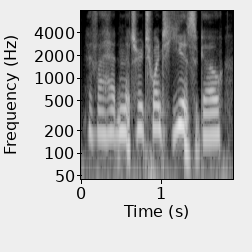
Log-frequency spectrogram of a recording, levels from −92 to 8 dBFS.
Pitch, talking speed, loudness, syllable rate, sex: 190 Hz, 250 wpm, -16 LUFS, 6.3 syllables/s, female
